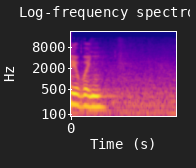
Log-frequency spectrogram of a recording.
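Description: An elderly woman speaks a few words into a microphone.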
